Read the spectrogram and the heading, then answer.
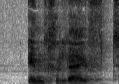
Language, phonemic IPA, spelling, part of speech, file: Dutch, /ˈɪnɣəˌlɛɪft/, ingelijfd, verb, Nl-ingelijfd.ogg
- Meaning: past participle of inlijven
